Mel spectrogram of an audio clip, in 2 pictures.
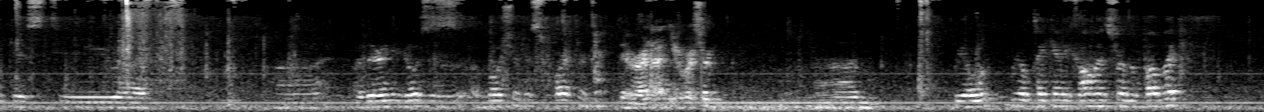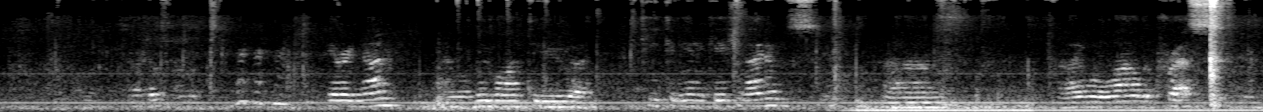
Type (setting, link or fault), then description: setting, large echoing room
